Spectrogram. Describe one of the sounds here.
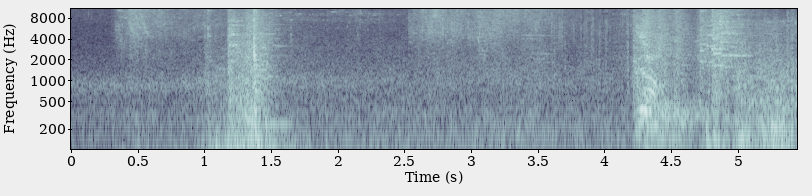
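An axe whooshes through the air.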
